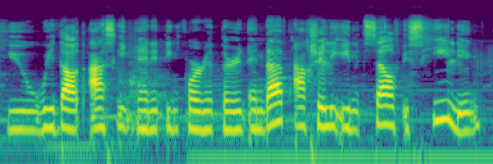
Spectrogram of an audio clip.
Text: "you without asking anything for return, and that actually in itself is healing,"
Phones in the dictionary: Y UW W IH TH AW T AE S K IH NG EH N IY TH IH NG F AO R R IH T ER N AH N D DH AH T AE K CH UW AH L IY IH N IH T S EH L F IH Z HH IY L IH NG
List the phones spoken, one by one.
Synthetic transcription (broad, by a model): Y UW W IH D AW T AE S K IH NG EH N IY T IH NG F AO R R IH T ER N AH N D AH T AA K CH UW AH L IY IH N IH T S EH L F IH S HH IY L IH NG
